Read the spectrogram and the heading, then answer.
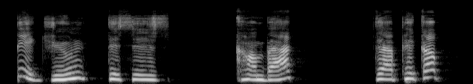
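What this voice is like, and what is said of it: Distant, broken, crackling radio voice. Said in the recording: “A mounted radio crackles with a distant, broken voice.”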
